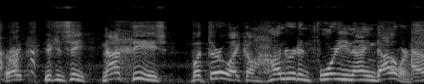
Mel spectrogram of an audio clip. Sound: laughter

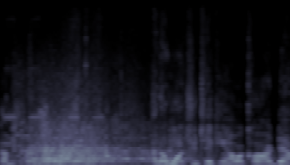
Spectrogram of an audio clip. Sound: audience laughing

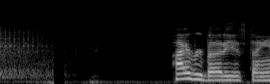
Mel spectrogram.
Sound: car motor

